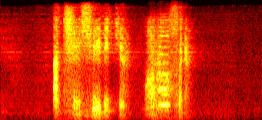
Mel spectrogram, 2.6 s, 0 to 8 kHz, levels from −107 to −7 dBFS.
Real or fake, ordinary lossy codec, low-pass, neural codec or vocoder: fake; Opus, 32 kbps; 7.2 kHz; codec, 44.1 kHz, 0.9 kbps, DAC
